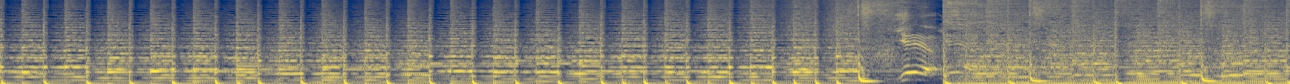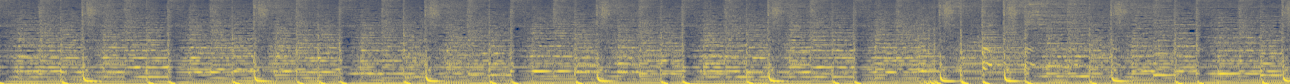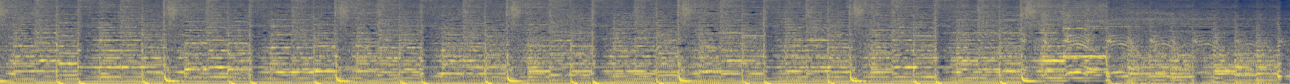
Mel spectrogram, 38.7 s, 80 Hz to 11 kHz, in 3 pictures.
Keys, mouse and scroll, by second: 0.0-0.9 drag, 0.9-1.3 scroll up 3, 1.3-2.0 shift+middle drag, 2.0-2.8 drag, 3.5-3.8 middle drag, 3.9 drag, 5.5 click, 5.9 click, 9.2-11.7 drag, 11.7-12.3 scroll down 2, 12.3-12.7 drag, 12.7-13.3 scroll down 4, 13.3-14.4 drag, 15.0 click, 16.2 h, 16.5-16.8 middle drag, 17.0 shift+middle click, 17.5 scroll down 1, 17.7 middle click, 18.2 scroll up 1, 18.3-19.4 middle drag, 19.4-19.9 scroll down 2, 19.9-20.4 scroll up 1, 20.4 scroll up 2, 20.6-21.1 middle drag, 21.1-21.6 ctrl+z, 21.8 ctrl+z, 22.0 ctrl+z, 22.4-22.8 drag, 22.8 Delete, 23.1 middle drag, 23.4 click, 23.6 shift+middle click, 24.2-24.8 drag, 24.8 middle click, 25.6 ctrl+r, 28.3 middle click, 28.8 ctrl+r, 30.0 click, 30.7 ctrl+b, 31.6 middle click, 32.4 s, 33.8 middle click, 34.3 click, 34.6 shift+middle click, 34.9 click, 34.9 3, 35.2 click, 35.8-36.2 scroll up 1, 36.2 shift+middle drag, 36.4 scroll up 1, 36.5-37.6 middle drag, 37.6 i.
